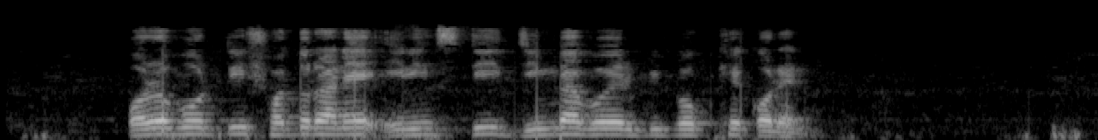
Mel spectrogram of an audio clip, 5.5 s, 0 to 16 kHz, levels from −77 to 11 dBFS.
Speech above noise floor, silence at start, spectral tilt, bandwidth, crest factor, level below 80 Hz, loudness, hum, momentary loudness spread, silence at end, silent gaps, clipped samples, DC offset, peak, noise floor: 41 dB; 0.65 s; -4 dB/octave; 8 kHz; 18 dB; -54 dBFS; -23 LUFS; none; 8 LU; 0.1 s; none; under 0.1%; under 0.1%; -6 dBFS; -63 dBFS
